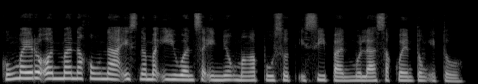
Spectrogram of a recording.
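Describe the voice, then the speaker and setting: A woman narrating a romance story in a gentle, heartfelt, somewhat formal way. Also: medium pitch, fairly even intonation, brisk, no room sound, clean studio sound. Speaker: narrator and author.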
